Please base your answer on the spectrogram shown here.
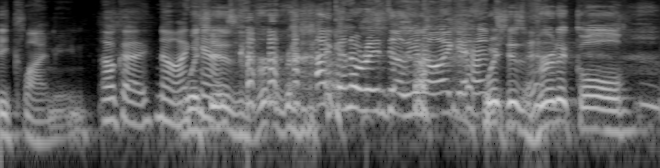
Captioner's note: laughs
